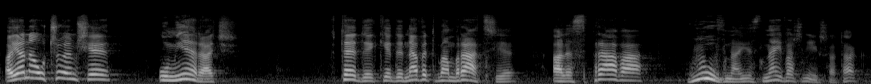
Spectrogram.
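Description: Man, middle-aged, pastor, sermon, emphatic, high voice, lively intonation. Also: takes it slowly. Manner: emphatic, asks the congregation "tak?" and "wiecie?".

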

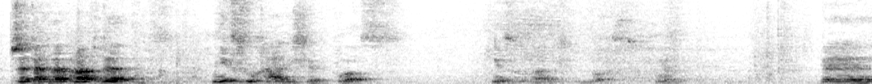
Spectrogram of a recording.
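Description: Lively preaching man in echoey hall. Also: medium pitch, slight background noise. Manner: animated storytelling, addressing the congregation. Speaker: pastor. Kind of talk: sermon. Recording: echoey hall, distant mic.

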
